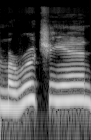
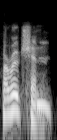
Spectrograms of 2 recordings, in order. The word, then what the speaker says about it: Maruchan: So if you could correct me on it, is it Maruchan or Maruchian? Those Maruchan. Maruchan. I think it's called Maruchan lunches.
